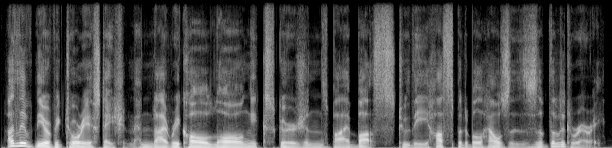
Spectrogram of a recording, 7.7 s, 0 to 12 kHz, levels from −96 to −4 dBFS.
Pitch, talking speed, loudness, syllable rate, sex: 100 Hz, 150 wpm, -21 LUFS, 4.5 syllables/s, male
